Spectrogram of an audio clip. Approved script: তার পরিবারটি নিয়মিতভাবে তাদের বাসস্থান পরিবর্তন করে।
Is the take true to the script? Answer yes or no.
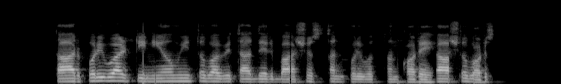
no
